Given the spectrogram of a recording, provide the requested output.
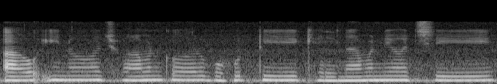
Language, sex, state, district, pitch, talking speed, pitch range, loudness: Odia, male, Odisha, Sambalpur, 195 Hz, 70 wpm, 185-195 Hz, -16 LUFS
